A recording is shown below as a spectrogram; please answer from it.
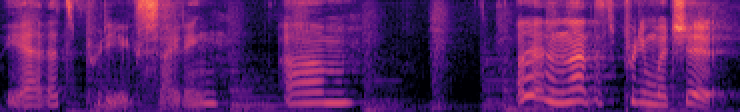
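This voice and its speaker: Young woman, slightly high voice, interview guest, casual chat, self-deprecating, giggly, background music. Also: moderate pace, vocal fry. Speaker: guest, amateur voice actor.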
